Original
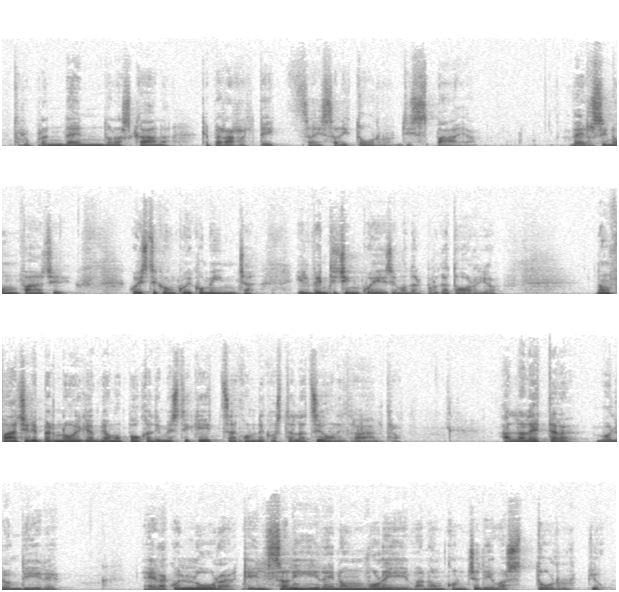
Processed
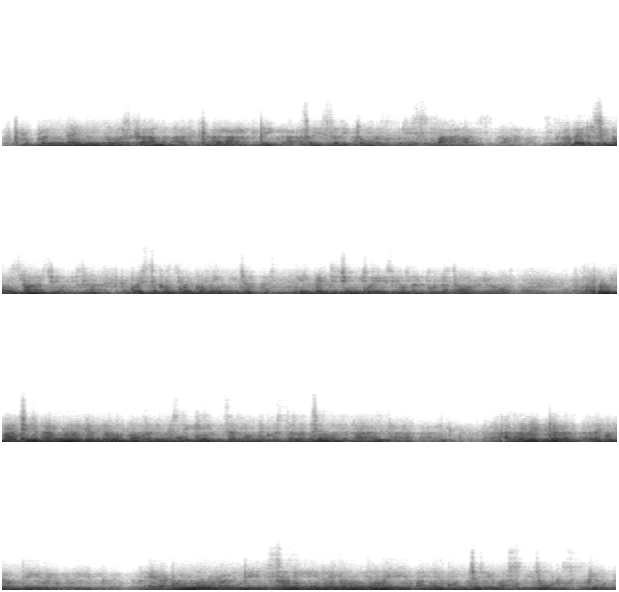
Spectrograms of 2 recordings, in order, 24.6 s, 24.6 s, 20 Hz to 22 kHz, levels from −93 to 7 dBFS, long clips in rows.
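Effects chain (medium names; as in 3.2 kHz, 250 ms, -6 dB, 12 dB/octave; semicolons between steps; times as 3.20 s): backward echo that repeats 322 ms, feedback 45%, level -8.5 dB; tilt EQ -4.5 dB/octave; waveshaping leveller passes 2; cabinet simulation 230–2200 Hz, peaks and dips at 230 Hz +5 dB, 340 Hz +5 dB, 500 Hz +9 dB, 790 Hz -4 dB, 1.2 kHz +5 dB, 1.8 kHz -7 dB; comb of notches 310 Hz; on a send at -2.5 dB: reverberation RT60 0.45 s, pre-delay 3 ms; on the sum: swell ahead of each attack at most 85 dB/s; trim -2 dB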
